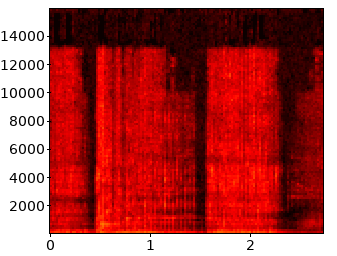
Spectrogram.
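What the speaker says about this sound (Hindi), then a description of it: "ये तो सचमुच शेर की आवाज है।" A lion roars in long, loud, rumbling bursts, two heavy roars close together followed by a fading tail, with no voices over them.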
